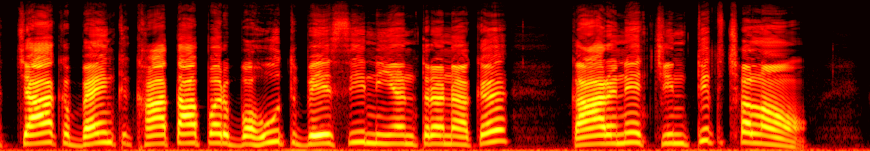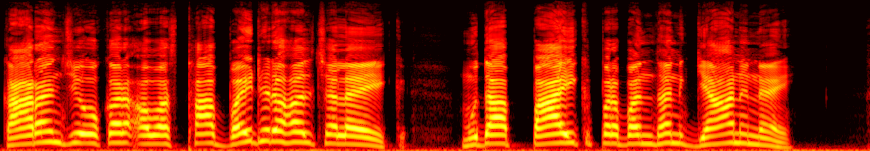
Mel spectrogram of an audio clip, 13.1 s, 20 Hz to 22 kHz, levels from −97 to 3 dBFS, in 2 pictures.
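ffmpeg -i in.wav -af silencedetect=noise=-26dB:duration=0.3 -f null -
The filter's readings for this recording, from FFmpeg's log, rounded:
silence_start: 3.79
silence_end: 4.33 | silence_duration: 0.54
silence_start: 5.98
silence_end: 6.59 | silence_duration: 0.62
silence_start: 9.40
silence_end: 10.02 | silence_duration: 0.62
silence_start: 12.42
silence_end: 13.06 | silence_duration: 0.63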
